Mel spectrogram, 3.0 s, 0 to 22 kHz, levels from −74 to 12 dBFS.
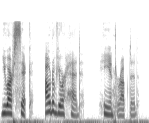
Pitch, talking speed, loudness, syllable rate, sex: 210 Hz, 160 wpm, -19 LUFS, 5.8 syllables/s, female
